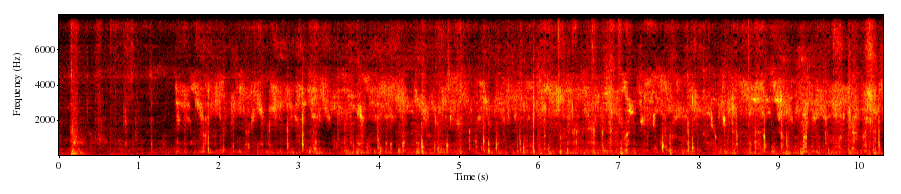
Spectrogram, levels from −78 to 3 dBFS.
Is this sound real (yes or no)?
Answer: no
